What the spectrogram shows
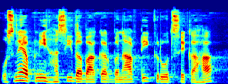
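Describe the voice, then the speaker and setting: A male teacher walks his class through a story, retelling each sentence in simpler words and stopping to ask whether they have followed. His voice sits at an ordinary middle pitch. It carries a long, hall-like reverb, as if recorded in a large bare room. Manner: repeats and explains each line, asks quick checking questions. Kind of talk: explaining and reading a Hindi story lesson.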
